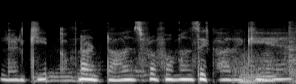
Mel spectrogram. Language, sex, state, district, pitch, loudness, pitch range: Hindi, female, Uttar Pradesh, Jyotiba Phule Nagar, 215 Hz, -15 LUFS, 205-230 Hz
